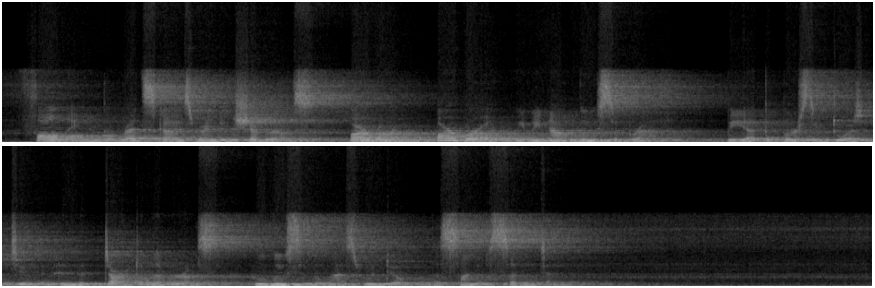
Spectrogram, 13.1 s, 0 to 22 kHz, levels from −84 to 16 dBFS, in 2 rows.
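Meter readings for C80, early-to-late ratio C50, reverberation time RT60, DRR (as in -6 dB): 4.5 dB, 3.5 dB, 2.3 s, 2.0 dB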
